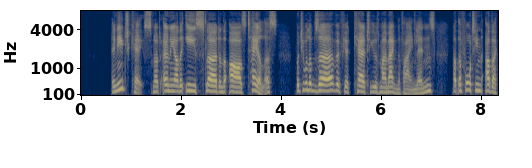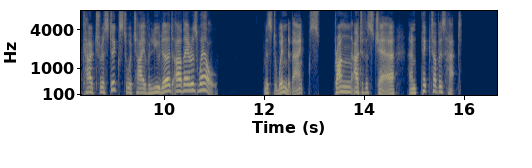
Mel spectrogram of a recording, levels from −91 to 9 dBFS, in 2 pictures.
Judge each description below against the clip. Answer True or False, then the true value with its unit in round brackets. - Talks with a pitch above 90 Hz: True (185 Hz)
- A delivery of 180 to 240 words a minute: True (185 wpm)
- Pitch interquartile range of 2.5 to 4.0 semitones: False (4.5 semitones)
